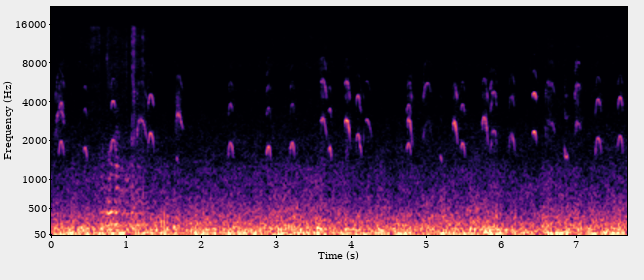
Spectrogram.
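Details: Newborn kingfisher chicks being fed black insects, giving short arched squeaky calls repeated several times a second, some overlapping, above a constant low rumbling background.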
